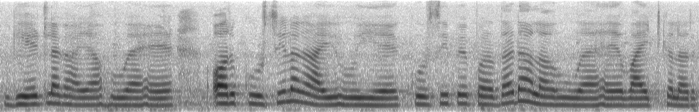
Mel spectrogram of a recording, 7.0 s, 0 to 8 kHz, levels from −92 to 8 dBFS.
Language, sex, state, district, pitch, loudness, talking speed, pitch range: Hindi, female, Jharkhand, Garhwa, 205 Hz, -20 LUFS, 155 wpm, 195-235 Hz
